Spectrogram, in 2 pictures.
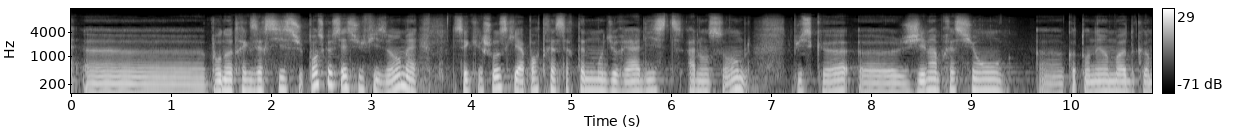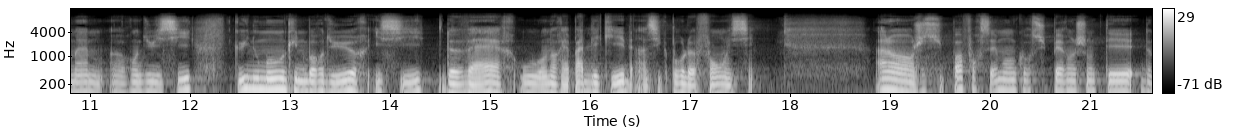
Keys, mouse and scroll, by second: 0.4 click, 1.2-1.8 scroll down 2, 1.7 middle click, 2.5 scroll down 4, 3.2 middle click, 5.6 alt+h, 6.1 Tab, 7.4 middle click, 8.3 KP_0, 9.5 click, 9.8 click, 18.0 click, 18.8 click, 20.1 click, 20.9 click.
